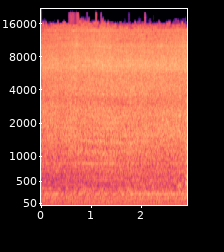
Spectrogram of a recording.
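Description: A 350 V8 running in a 1966 Chevrolet C-10 pickup, fast-idling high around 1600 RPM with a steady, loud low rumble and no break in its throb.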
